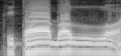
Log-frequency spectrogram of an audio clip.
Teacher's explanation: lafal Allah tebal tapi huruf bnya tidak boleh ditebalkan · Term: bnya tipis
